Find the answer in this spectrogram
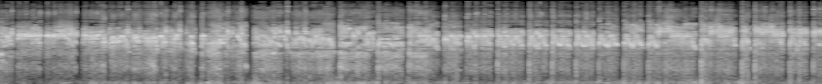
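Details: Wild kingfisher nestlings in Indonesia jostle for a black lizard their parent delivers; sustained high, rasping squeals run almost without pause, chopped by short, irregular breaks.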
